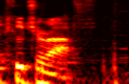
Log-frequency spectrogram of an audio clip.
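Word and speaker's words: Kucherov: say his last name so I won't try kucharov Makita kucharov laser shots Nakita kucharov that is how you say it took me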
